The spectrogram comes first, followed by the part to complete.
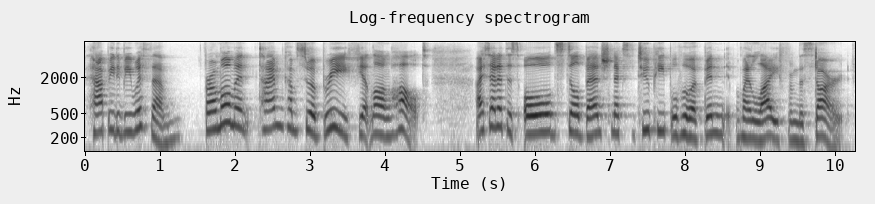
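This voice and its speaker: Bright-voiced woman reading a story. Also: on the high side. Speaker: actor reading a short story. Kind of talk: expressive scripted narration.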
